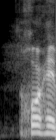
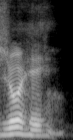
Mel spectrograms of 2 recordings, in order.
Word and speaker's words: Jorge: It wasn't Cristiano, but and then this summer, Jorge Mendes, or is it Jorge? I'm not sure how you pronounce the Portuguese J, but Mendes, he was twerking all summer. – Oh no, it's Jorge. You pronounce the J in Portuguese.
